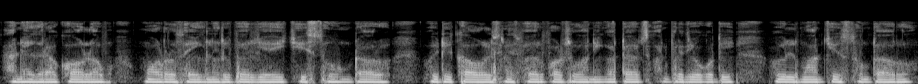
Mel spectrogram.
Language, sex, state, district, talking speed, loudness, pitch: Telugu, male, Andhra Pradesh, Chittoor, 125 wpm, -16 LUFS, 115 Hz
